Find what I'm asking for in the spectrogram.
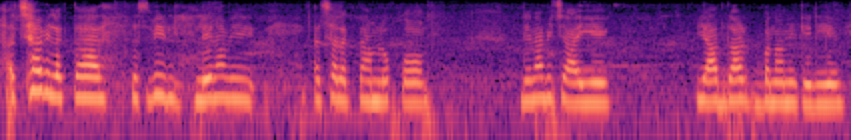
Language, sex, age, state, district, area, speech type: Urdu, female, 18-30, Bihar, Khagaria, rural, spontaneous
